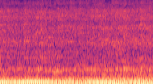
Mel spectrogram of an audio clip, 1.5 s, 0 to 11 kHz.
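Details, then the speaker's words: Mitsubishi Eclipse GSX 4G63, first start after the firing order was corrected, vacuum line plugged: a lumpy, uneven, hunting idle running very rich. Owner suspects fuel pressure is too high and a boost leak. Rough idle. "She's running on her own, guys. A little rough idle, but"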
